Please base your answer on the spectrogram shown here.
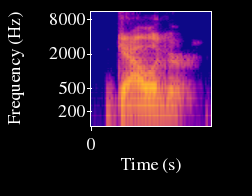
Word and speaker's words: Gallagher: how do you say your last name sorry Gallagher Gallagher got it okay okay three two one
